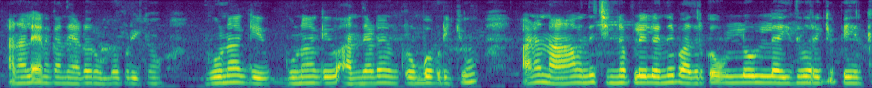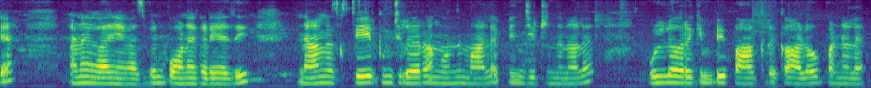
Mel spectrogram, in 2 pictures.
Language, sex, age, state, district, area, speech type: Tamil, female, 18-30, Tamil Nadu, Thoothukudi, urban, spontaneous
